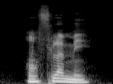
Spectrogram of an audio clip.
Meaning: 1. to set fire to, to set on fire 2. to inflame, to fuel (e.g. a debate, hatred) 3. to catch fire
- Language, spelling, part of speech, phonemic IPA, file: French, enflammer, verb, /ɑ̃.fla.me/, Fr-enflammer.ogg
